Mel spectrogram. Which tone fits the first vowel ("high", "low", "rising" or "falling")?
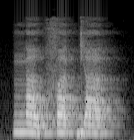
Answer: low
